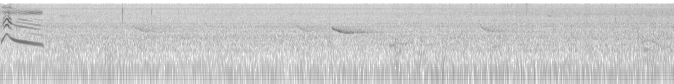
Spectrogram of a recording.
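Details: Baby monkey Lori, left alone by her mother Amari, crying: one loud, sharp squeal sliding downward at the very start, then a few faint, brief high chirps scattered over a low, steady background rumble.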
